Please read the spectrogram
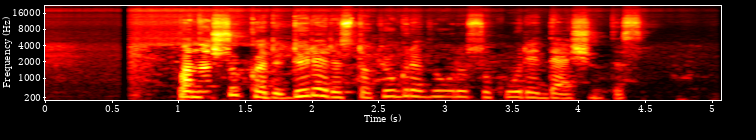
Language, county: Lithuanian, Alytus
